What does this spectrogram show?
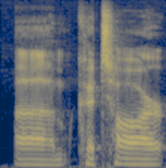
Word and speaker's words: Qatar: the World Cup in Qatar or Qatar. I know people use different pronunciations.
